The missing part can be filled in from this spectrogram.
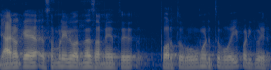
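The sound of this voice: At a fairly quick pace, a man talks with a medium pitch and little pitch movement.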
